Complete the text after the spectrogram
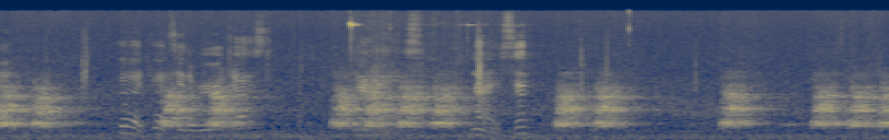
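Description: An elderly man talks to a dog in lively bursts nearby, outdoors.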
